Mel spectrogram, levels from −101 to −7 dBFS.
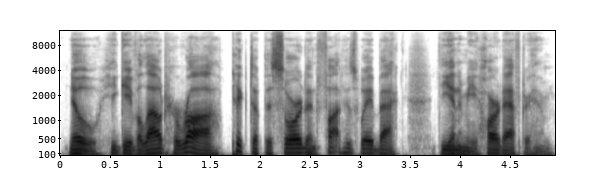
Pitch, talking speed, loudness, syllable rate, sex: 100 Hz, 240 wpm, -17 LUFS, 5.8 syllables/s, male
